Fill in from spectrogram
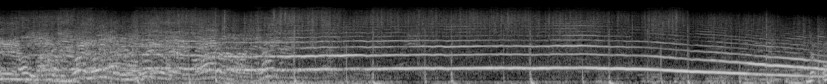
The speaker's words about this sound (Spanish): Pronto, pronto, pronto, que venga la ambulancia, pronto. Este hombre está herido.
